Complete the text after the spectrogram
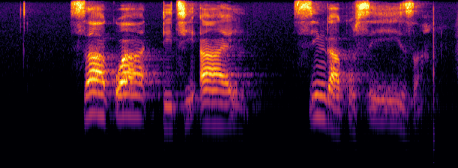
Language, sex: Zulu, male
